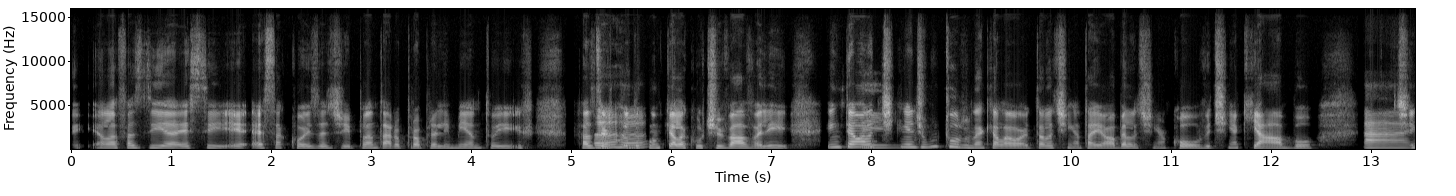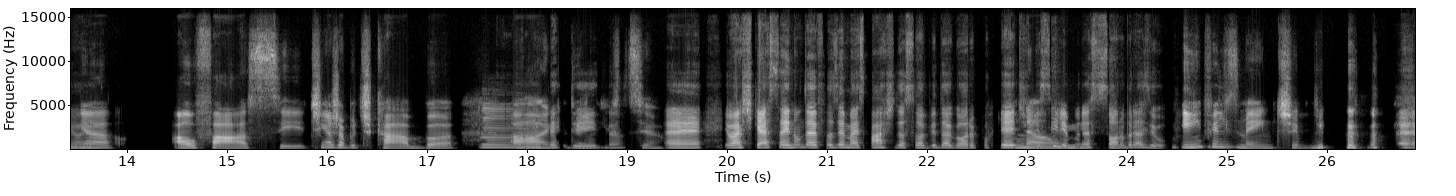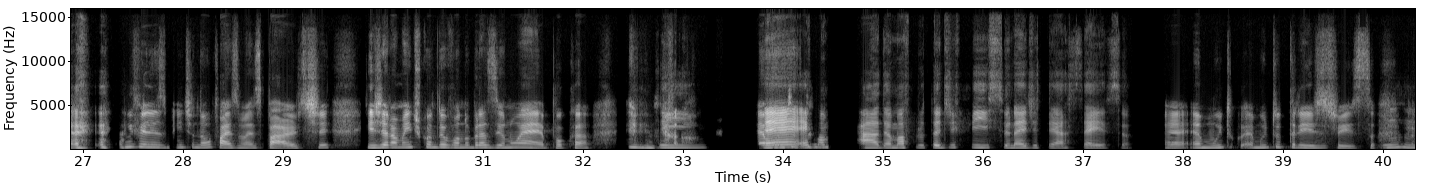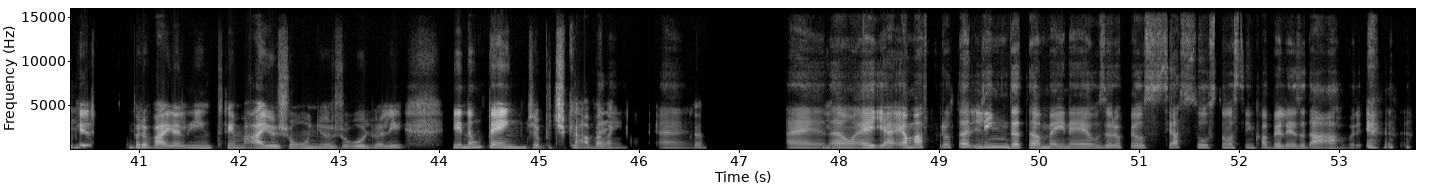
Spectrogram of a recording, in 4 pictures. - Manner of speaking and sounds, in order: chuckle; laugh; chuckle; chuckle; chuckle
- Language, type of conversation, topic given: Portuguese, podcast, Que comidas da infância ainda fazem parte da sua vida?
